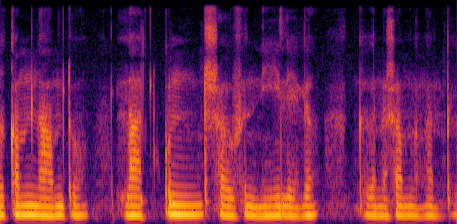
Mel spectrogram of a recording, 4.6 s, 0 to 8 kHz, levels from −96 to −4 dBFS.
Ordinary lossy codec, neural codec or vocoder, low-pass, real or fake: none; none; 7.2 kHz; real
